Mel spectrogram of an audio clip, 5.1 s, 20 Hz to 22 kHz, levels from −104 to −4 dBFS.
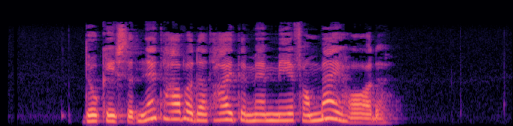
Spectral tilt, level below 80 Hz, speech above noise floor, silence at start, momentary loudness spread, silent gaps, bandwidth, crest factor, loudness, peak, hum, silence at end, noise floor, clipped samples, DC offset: -5 dB/octave; -82 dBFS; 51 dB; 0.85 s; 6 LU; none; 11 kHz; 16 dB; -29 LUFS; -14 dBFS; none; 1.25 s; -79 dBFS; under 0.1%; under 0.1%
